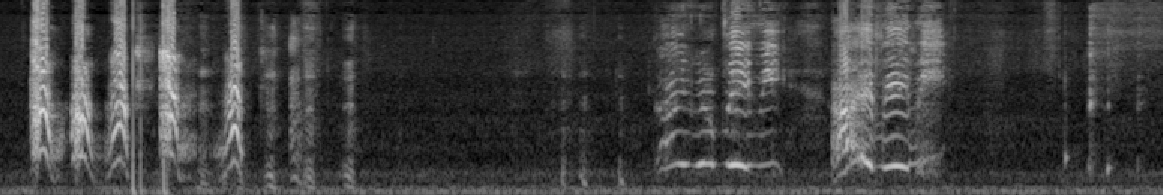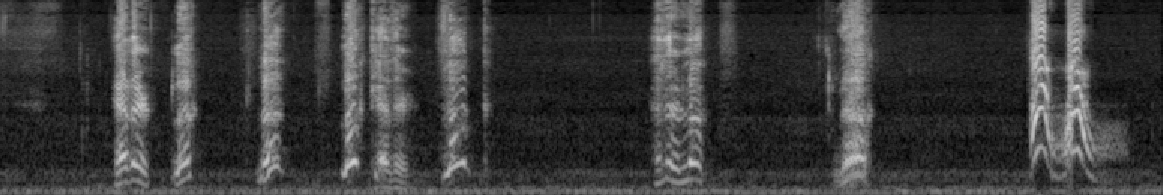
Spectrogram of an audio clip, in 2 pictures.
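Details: Heather, a seven-week-old female Maltese puppy, gives short high yips in scattered bursts. A woman speaks to her affectionately between the yips, and music plays faintly.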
